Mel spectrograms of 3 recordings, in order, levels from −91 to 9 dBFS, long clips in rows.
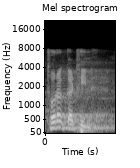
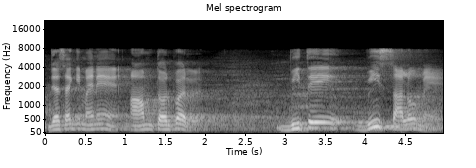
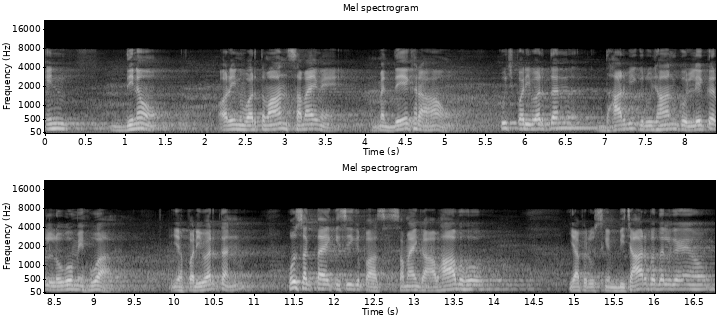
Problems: constant background noise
